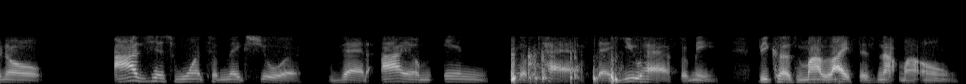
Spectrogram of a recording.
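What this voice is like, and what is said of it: Southside Chicago accent. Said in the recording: “my Southside Chi-Town accent.”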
